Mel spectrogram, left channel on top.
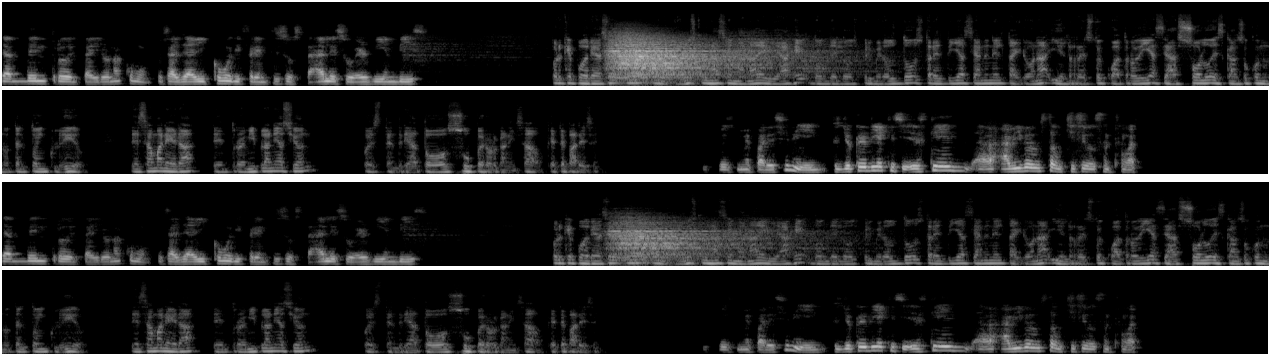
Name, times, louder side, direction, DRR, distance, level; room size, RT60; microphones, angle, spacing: voice 1, 0.0-4.2 19.8-24.0, left 3 dB, 40° left, 0.3 m, -28 dB
voice 2, 5.5-13.5 14.0-15.8 16.3-18.7, left 1 dB, 70° left, 1.6 m, -36 dB
sound 1, 6.0-8.3, left 7 dB, 85° left, 0.7 m, -27 dB
4.8 x 2.2 x 2.8 m
head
